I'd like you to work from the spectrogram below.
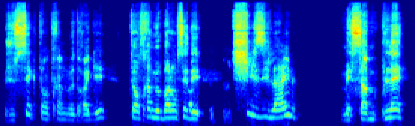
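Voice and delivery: playful flirt, building to excited urging. Retold or imitated. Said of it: "[name] est en train de dire".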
